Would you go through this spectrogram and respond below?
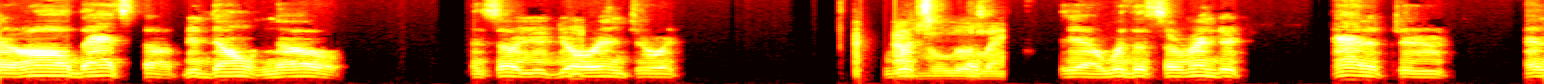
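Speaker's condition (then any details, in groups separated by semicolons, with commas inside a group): Laryngectomy; laryngectomy for cancer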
